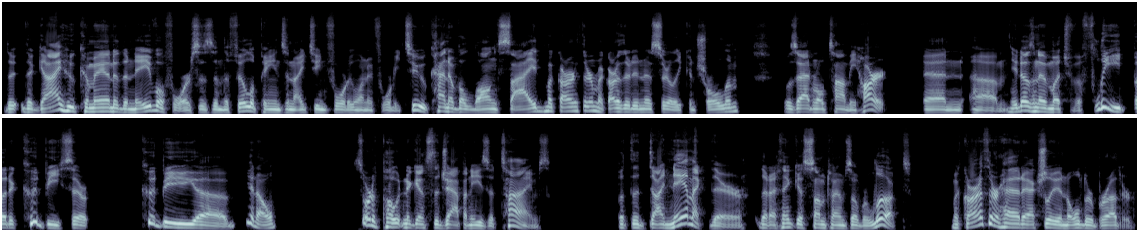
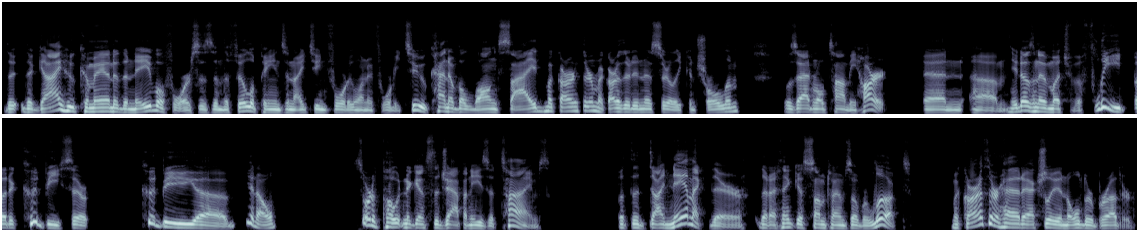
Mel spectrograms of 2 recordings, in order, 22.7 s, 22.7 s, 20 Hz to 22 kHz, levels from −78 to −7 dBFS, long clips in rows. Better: first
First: none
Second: muffled; slightly; fading above 1.5 kHz

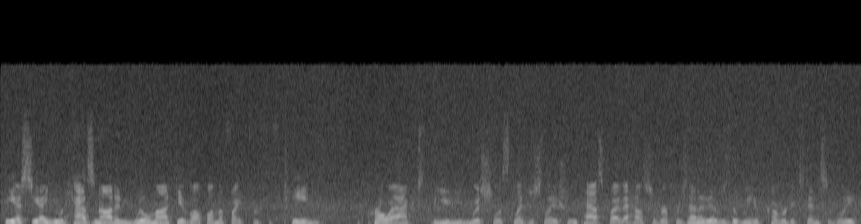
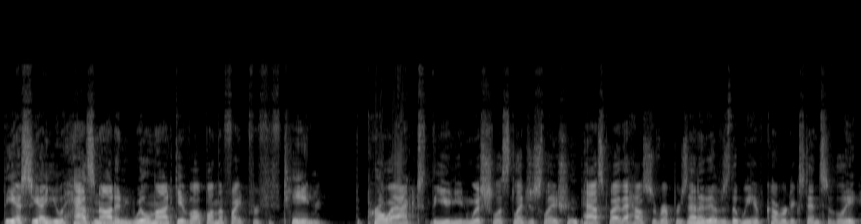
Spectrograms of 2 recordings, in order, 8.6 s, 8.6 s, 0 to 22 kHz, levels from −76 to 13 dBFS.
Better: second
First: hiss; loud; throughout; 10 dB below the speech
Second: none

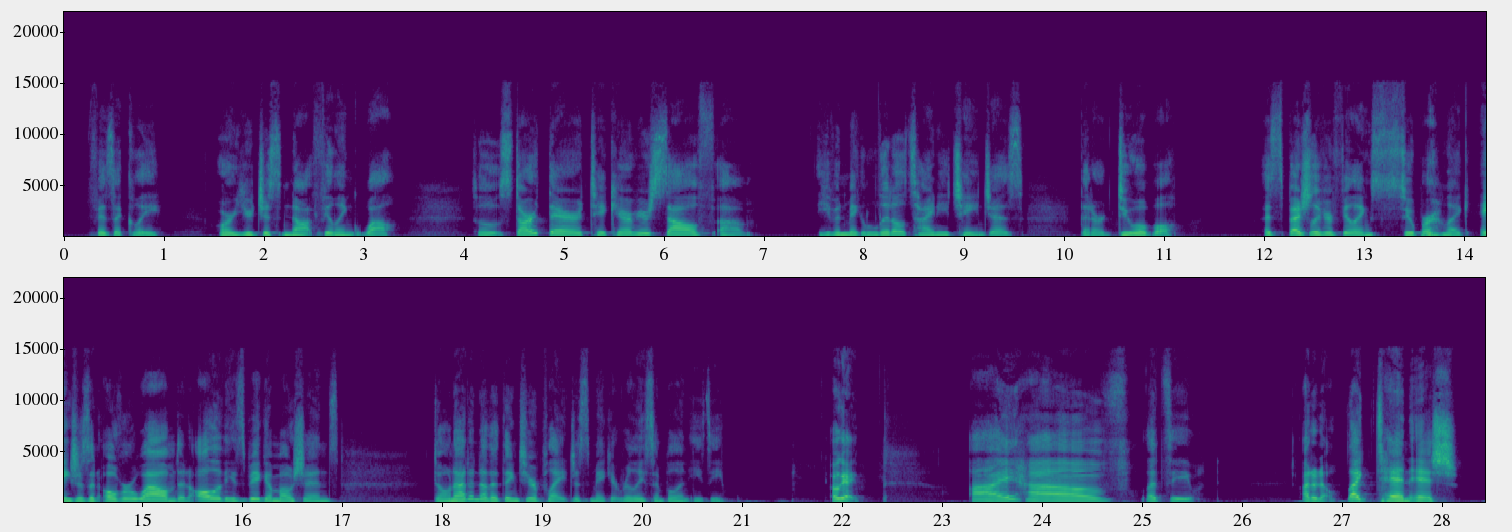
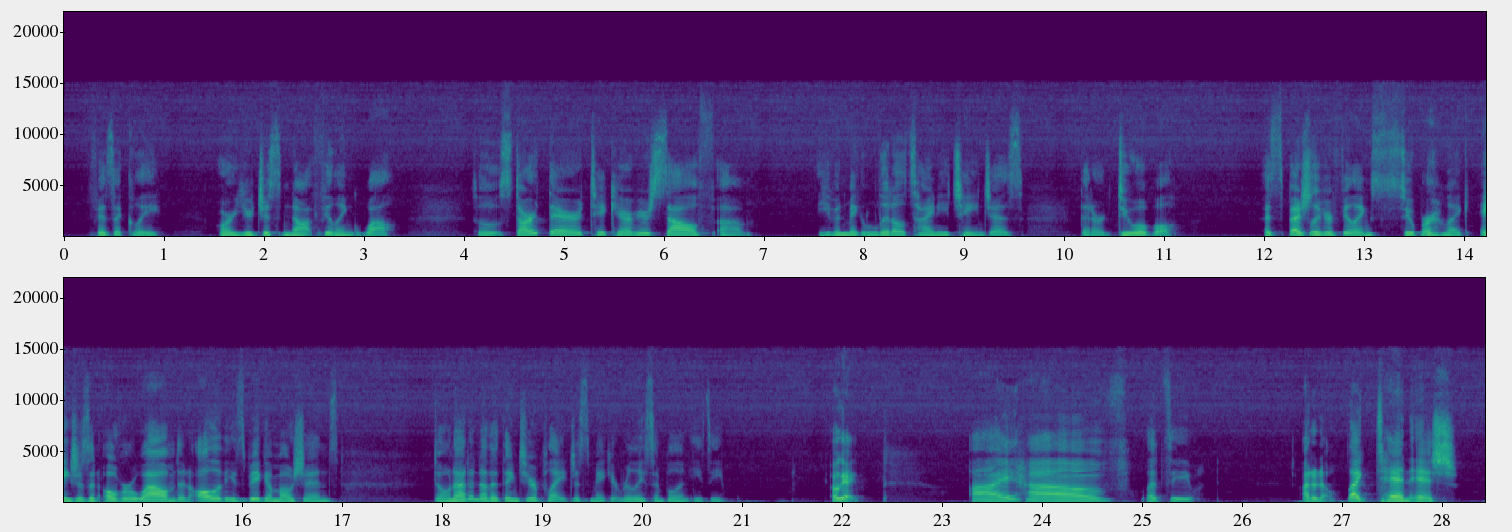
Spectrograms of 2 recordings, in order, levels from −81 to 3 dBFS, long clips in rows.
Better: first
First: none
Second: hiss; faint; throughout; 25 dB below the speech

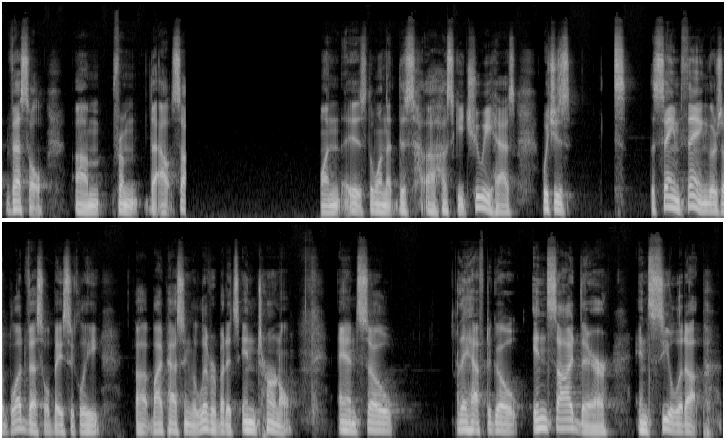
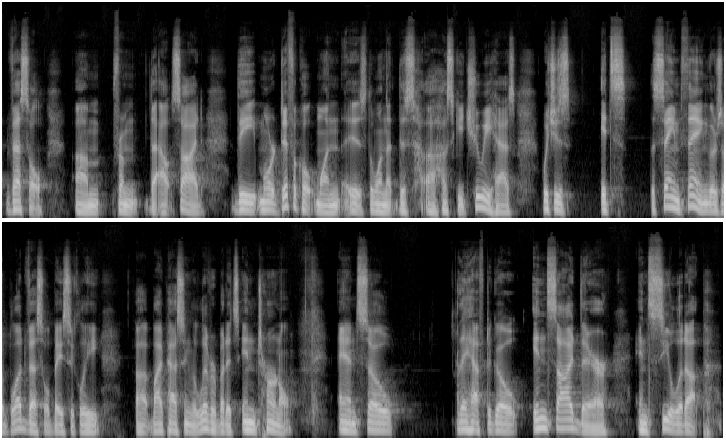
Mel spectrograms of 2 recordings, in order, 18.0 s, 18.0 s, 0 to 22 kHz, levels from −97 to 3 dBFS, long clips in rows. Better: second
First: audio cutting out; at 2.5 s for 1.5 s and at 7.5 s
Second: none

